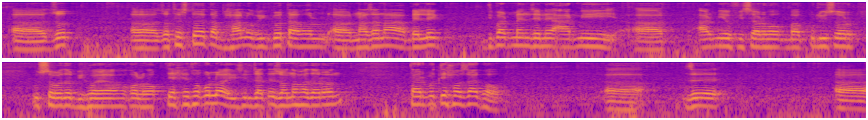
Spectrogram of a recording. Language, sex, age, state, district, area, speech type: Assamese, male, 18-30, Assam, Nalbari, rural, spontaneous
